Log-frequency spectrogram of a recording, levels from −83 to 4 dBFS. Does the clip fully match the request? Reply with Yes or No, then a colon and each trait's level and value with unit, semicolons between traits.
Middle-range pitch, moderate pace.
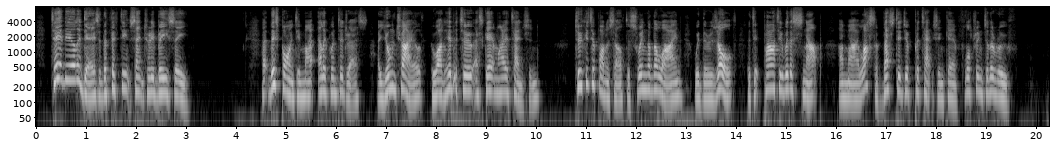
Yes: medium, 150 Hz; average, 165 wpm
